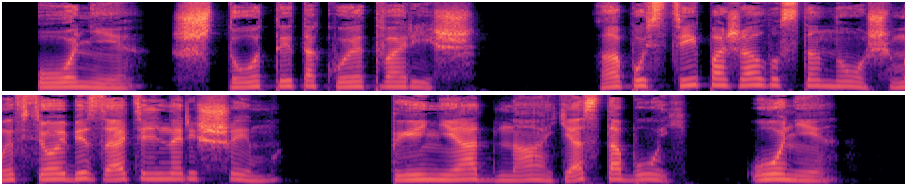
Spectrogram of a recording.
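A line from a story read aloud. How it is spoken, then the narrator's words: Calm, measured, soothing. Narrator (Russian): говорил так спокойно, размеренно, будто пытался одновременно успокоить ребенка и поймать в сети хищного зверя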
